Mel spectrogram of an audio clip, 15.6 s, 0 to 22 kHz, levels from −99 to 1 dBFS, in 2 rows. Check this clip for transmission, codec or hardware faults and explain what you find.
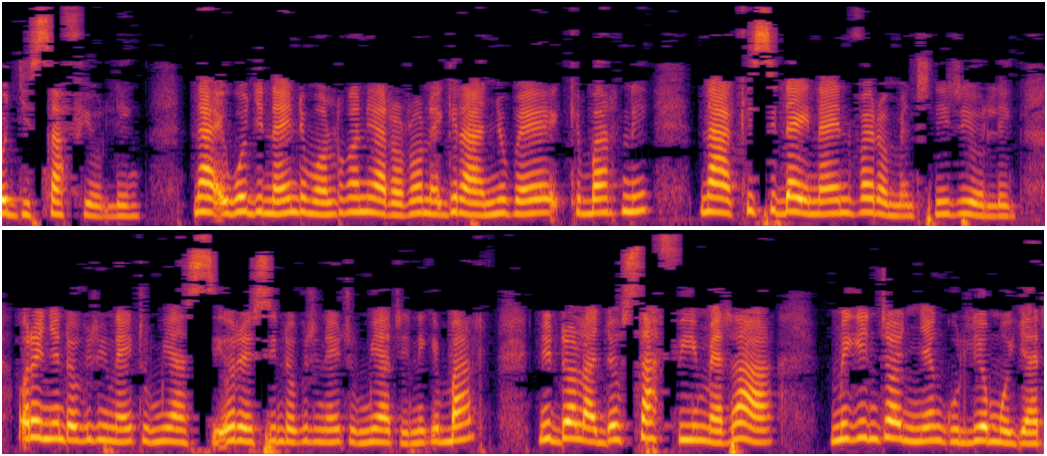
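One codec fault runs through the whole speech clip. Throughout, the speech sounds ringing and washy, with hiss that swells and fades with it. This is likely WMA compression: long transform blocks smear quantisation noise over tens of milliseconds, consistent with a low rate around 32 kbps.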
